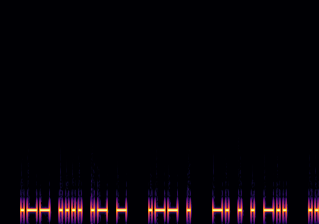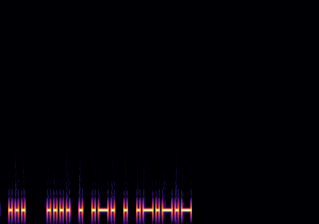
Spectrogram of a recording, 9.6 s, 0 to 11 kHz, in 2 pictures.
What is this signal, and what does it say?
Morse code, heard as a keyed tone, about 25 wpm, 700 Hz. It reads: WHAT WE NEED IS HERE.
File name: practice / 25wpm / Sentences with 2-Word Phrases - 25wpm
